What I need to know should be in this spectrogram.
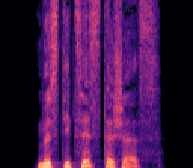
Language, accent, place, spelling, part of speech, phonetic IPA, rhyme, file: German, Germany, Berlin, mystizistisches, adjective, [mʏstiˈt͡sɪstɪʃəs], -ɪstɪʃəs, De-mystizistisches.ogg
- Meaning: strong/mixed nominative/accusative neuter singular of mystizistisch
